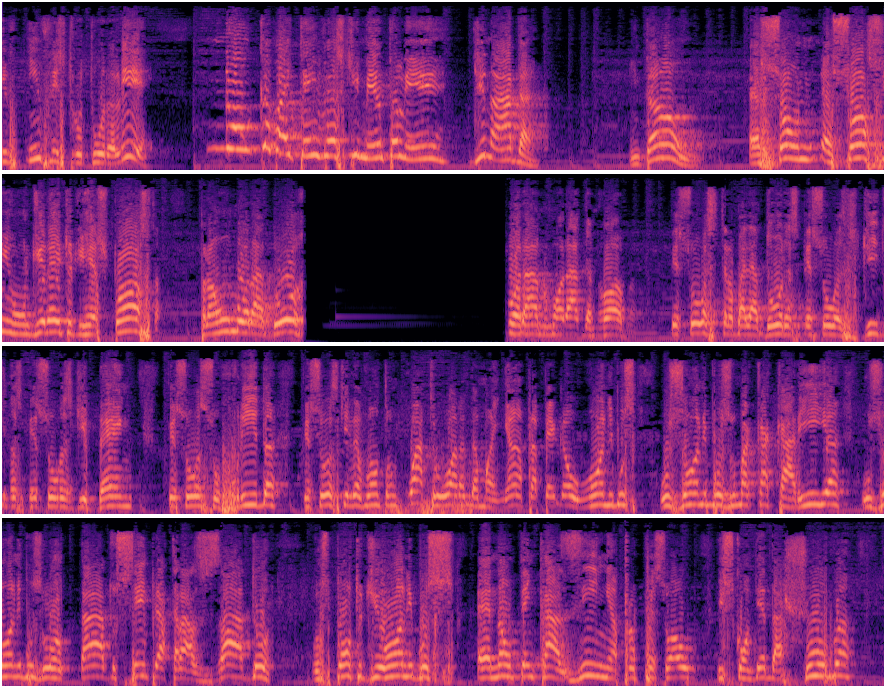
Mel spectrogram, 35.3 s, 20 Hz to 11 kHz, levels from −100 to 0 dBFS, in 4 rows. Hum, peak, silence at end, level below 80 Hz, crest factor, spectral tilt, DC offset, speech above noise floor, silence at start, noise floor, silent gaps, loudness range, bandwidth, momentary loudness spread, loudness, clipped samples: none; -14 dBFS; 0.3 s; -48 dBFS; 12 dB; -5 dB/octave; under 0.1%; over 65 dB; 0 s; under -90 dBFS; none; 3 LU; 10 kHz; 8 LU; -26 LUFS; under 0.1%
